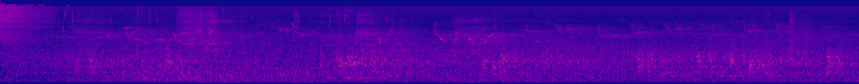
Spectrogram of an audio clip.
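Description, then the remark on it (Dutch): A continuous heavy rumble of cars passing overhead on a busy bridge, dense and steady with clattering, rolling texture, loud, heard from underneath the bridge. “We, zitten nu on, we staan nu onder de brug. En je ziet dus niet wat het geluid... Ver... Je hebt alleen dat ding boven je”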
